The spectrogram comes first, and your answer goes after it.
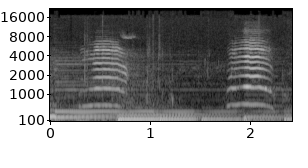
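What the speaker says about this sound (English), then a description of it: "are probably gonna fuss and cry for a little bit until they kind of catch the drift of being goats" Baby goats crying in a farm pen, two distinct bleats about a second and a half apart, close and fairly loud, over a steady low background hum.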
